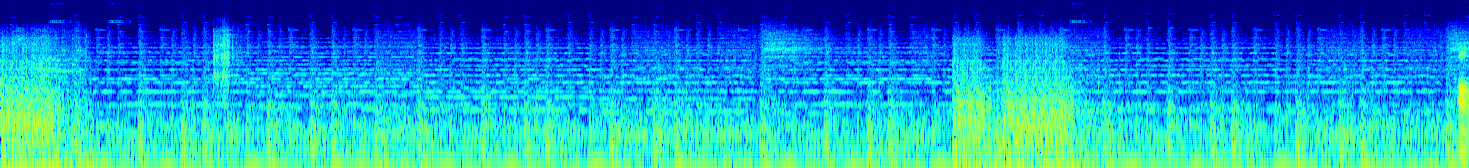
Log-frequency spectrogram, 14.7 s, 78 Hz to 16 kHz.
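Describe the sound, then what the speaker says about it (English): Gunfire in the GoldenEye 007 Streets level, with steady game shots and bursts over a continuous backdrop of game music and effects, including a louder crash near the end. "Okay, who's shooting now? Someone is shooting."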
